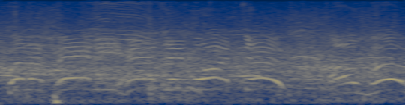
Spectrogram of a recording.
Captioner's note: crowd cheering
